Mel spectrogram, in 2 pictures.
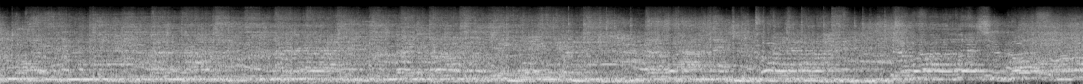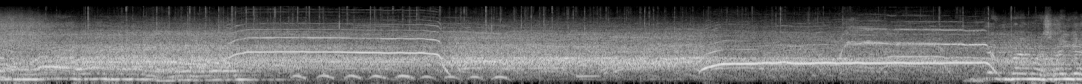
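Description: Live pop concert music and singing heard in a large arena hall, recorded from the audience. The song with its bass runs for about the first ten seconds, then the bass drops out and the crowd cheers, with long high-pitched screams held twice in the second half.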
